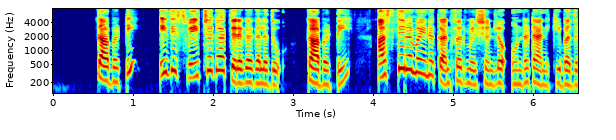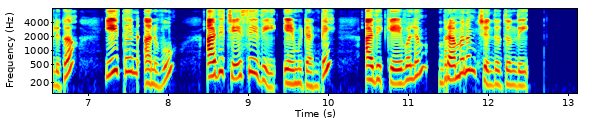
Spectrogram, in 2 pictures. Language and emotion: Telugu, neutral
